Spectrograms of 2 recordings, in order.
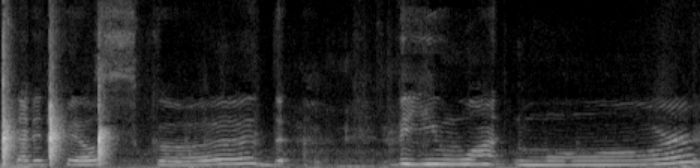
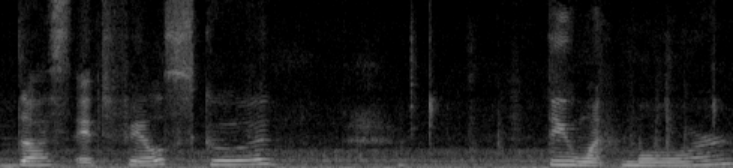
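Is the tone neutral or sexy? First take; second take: sexy; neutral. First: It is said slowly in a sultry, sexy way. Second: It is said in a plain, normal way.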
